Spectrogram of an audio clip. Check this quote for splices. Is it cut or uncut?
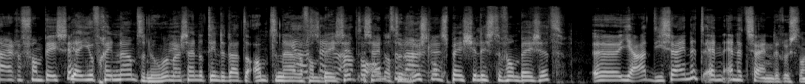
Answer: uncut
